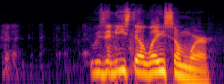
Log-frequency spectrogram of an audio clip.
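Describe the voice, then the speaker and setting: A man's voice: high voice, very animated, moderate pace. A man in his fifties, a band member guesting on a radio talk show, tossing in dry jokes. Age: 50s. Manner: dry joking asides. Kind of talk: casual studio chat.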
